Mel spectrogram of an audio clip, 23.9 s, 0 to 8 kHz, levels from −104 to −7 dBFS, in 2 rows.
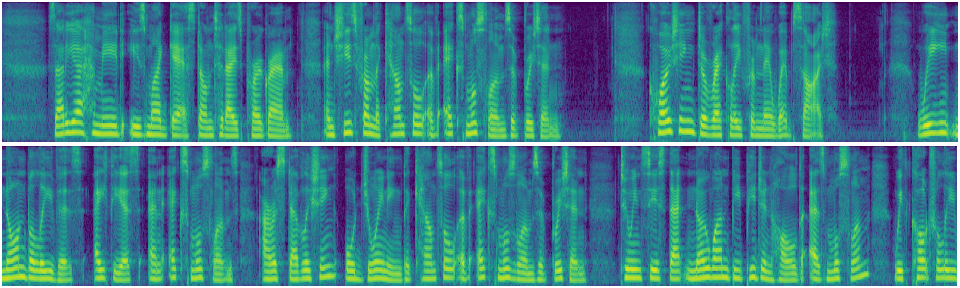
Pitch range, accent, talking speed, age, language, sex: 150-185 Hz, Australian, 120 wpm, 30-49, English, female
